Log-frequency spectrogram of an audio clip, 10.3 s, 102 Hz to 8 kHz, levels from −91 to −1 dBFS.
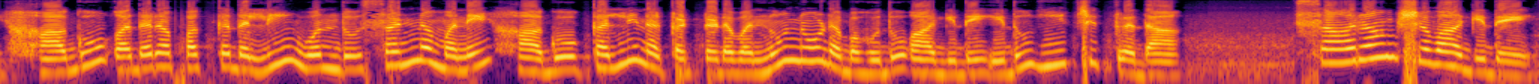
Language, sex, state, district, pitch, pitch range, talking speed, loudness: Kannada, female, Karnataka, Koppal, 225 Hz, 185-285 Hz, 90 wpm, -9 LUFS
